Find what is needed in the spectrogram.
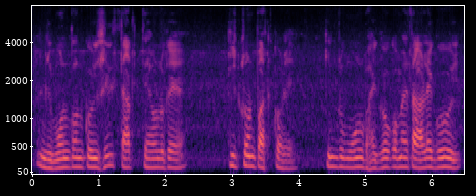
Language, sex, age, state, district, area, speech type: Assamese, male, 60+, Assam, Golaghat, urban, spontaneous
